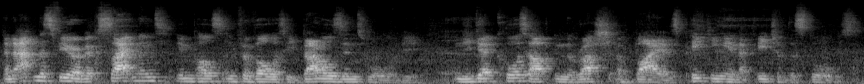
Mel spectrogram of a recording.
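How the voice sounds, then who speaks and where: A man's voice: mid-range voice, normal speed, a bit bright, distant mic, a little hiss or hum. Man narrating in an echoey room. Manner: descriptive storytelling, laughs with players. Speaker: game master. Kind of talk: narrating a tabletop game.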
